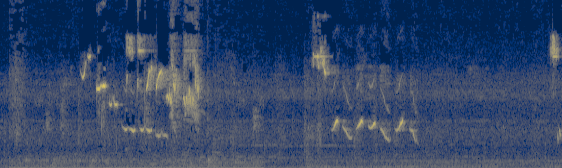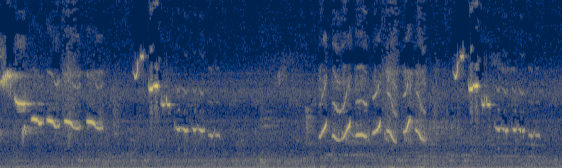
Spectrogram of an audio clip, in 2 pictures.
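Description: Brown-chested jungle flycatcher singing in four bursts of quick, high whistled notes and rapid sweeping trills, each a second or two long, with short pauses between them. A faint steady insect hiss sits behind the song.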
